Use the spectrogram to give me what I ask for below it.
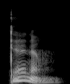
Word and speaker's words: denim: for the second syllable it's not stressed use the sound uh uhuh relax sound uhuh denm denim denim you can say this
